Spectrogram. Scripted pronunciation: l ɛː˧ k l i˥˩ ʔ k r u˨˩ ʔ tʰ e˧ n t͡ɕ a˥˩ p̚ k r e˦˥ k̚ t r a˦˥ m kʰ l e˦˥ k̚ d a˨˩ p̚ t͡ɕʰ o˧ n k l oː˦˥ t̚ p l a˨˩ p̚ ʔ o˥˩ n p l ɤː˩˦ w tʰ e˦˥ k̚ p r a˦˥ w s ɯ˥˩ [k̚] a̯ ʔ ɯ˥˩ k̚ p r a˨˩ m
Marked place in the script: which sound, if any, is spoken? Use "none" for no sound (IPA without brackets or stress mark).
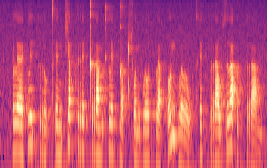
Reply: none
